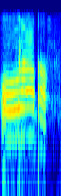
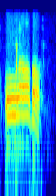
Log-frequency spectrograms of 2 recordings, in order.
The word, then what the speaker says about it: Lobo: My last name is pronounced Lobo. There's a click sound in there, Lobo.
